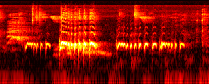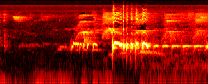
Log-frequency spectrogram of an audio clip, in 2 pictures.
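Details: Several short phrases of fast, stuttering coos from local wild zebra doves, some loud and buzzy, others softer, overlapping in places, separated by brief gaps, over a low hum.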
